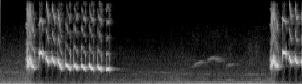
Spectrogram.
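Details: An orange-headed thrush sings as a lure for other birds in the morning and evening: a rapid, evenly spaced string of descending whistled notes lasting over a second, a pause with low rumble, then the run begins again.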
